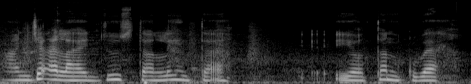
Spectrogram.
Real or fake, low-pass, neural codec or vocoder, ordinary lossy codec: real; 19.8 kHz; none; none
